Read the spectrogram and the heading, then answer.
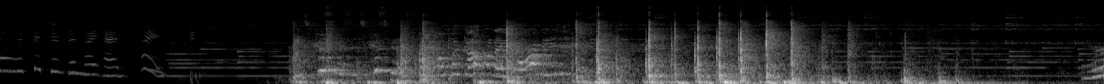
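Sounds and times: footsteps on wooden stairs: 0:02.9 - 0:10.4.

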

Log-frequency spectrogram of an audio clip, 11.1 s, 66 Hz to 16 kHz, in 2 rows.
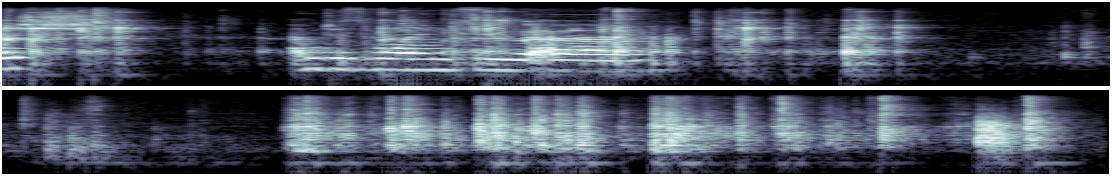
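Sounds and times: hard containers clattering: 0:00.0 - 0:06.2, 0:07.0 - 0:11.0
clicks and knocks: 0:07.0 - 0:11.0.

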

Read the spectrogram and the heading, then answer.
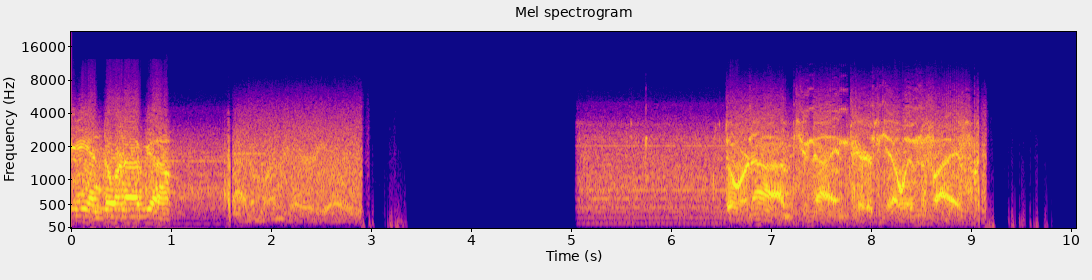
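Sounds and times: faint garbled radio voice: 0:00.0 - 0:01.0, 0:01.6 - 0:02.9, 0:06.5 - 0:09.2
radio receiver hiss: 0:06.3 - 0:09.8.

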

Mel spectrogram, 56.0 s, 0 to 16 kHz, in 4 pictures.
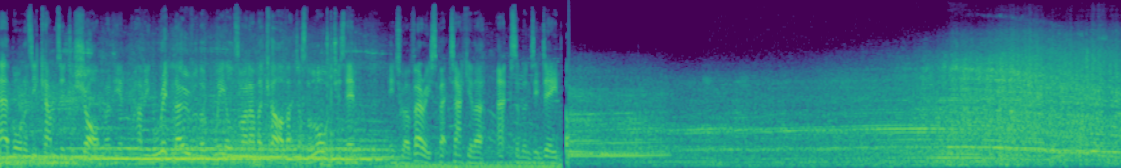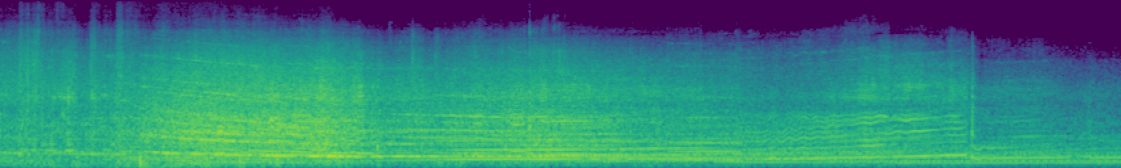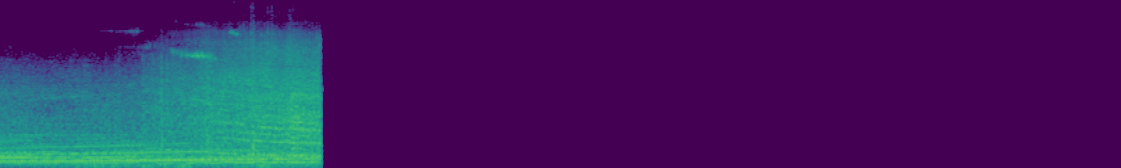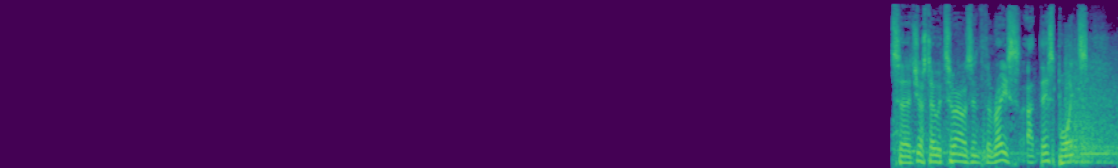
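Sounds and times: race car engines passing: 0:00.0 - 0:32.0, 0:53.5 - 0:56.0.

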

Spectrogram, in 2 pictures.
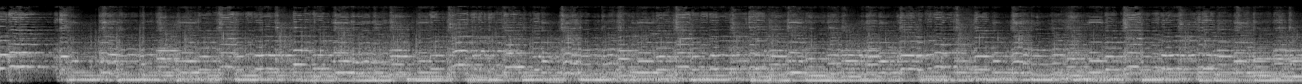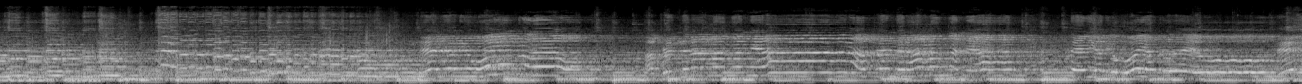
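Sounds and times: strummed guitars: 0:00.0 - 0:26.0
violin: 0:00.0 - 0:26.0
person singing: 0:16.4 - 0:26.0.

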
